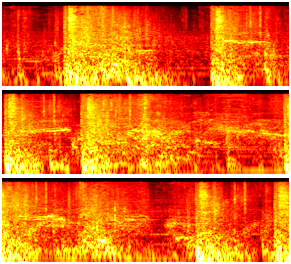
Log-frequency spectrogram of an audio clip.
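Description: A gun fires loud blasts.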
